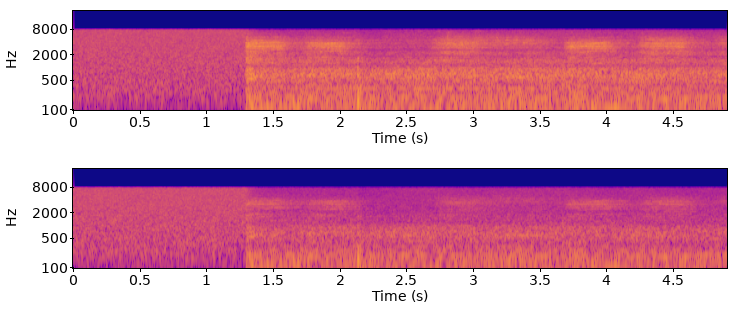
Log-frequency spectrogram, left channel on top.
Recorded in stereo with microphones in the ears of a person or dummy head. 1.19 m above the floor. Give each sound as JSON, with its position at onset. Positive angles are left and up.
{"t": 1.3, "sound": "a bird", "side_deg": 75, "distance_m": 3.0}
